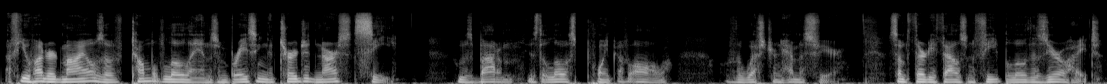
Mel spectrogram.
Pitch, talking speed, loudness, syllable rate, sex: 110 Hz, 165 wpm, -22 LUFS, 5.5 syllables/s, male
